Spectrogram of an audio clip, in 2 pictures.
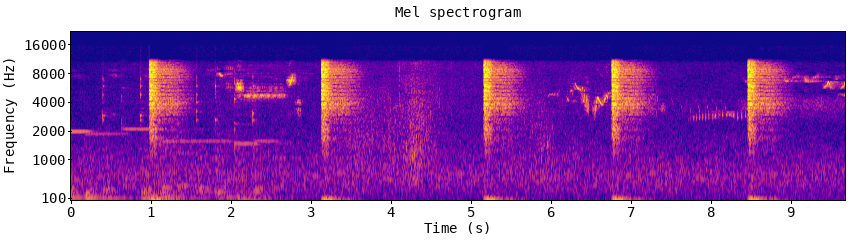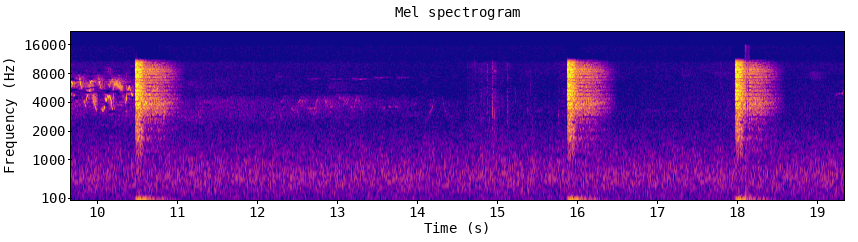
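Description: A pogo stick bounces with heavy, springy thumps every couple of seconds.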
